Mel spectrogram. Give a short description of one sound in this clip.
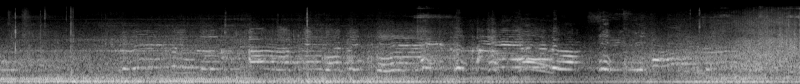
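A siren wails and warbles as an emergency vehicle passes close by.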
